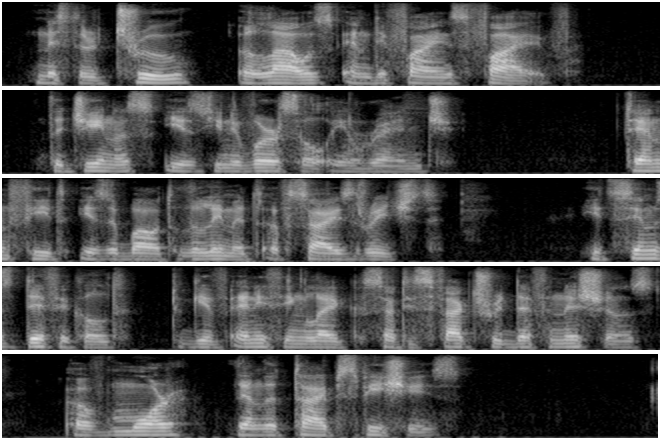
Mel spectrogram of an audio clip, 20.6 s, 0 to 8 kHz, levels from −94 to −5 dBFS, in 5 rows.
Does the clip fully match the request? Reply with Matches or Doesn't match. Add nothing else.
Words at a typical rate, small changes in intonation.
Doesn't match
